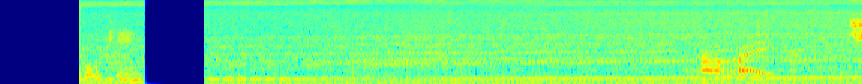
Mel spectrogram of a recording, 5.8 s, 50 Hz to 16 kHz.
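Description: In Forza 6, a Chryslus Rocket car on drag tires accelerates hard down a straight, its engine note a steady, loud whirring drone that briefly cuts out near the start and then holds, with a faint voice briefly over it.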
